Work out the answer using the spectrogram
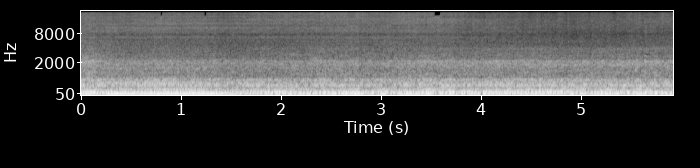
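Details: First fire-up of a junkyard 351W turbo V8 in a 1967 Mustang, new headers, wastegate plumbed into exhaust dumping by the fender; deep lumpy idle swelling and dipping unevenly when blipped; runs but clearly needs a tune.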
